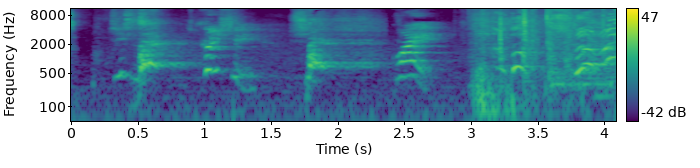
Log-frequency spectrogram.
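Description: A small dog barking several times, the barks short and separate, with a knock about three seconds in.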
